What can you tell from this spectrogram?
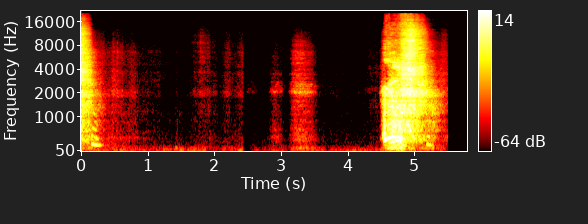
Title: a week of my cold... (f) sneezing and nose blowing compilation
